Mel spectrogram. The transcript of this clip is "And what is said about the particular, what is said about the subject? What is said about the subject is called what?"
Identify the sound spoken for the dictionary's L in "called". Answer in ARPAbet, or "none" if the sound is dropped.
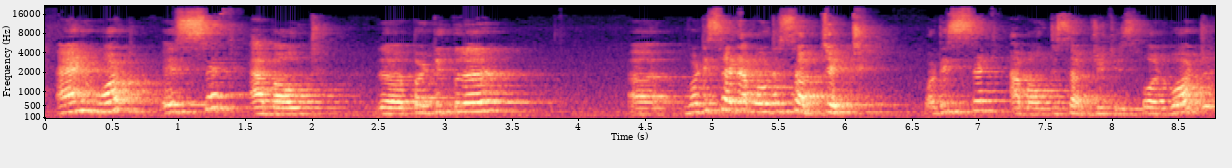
none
